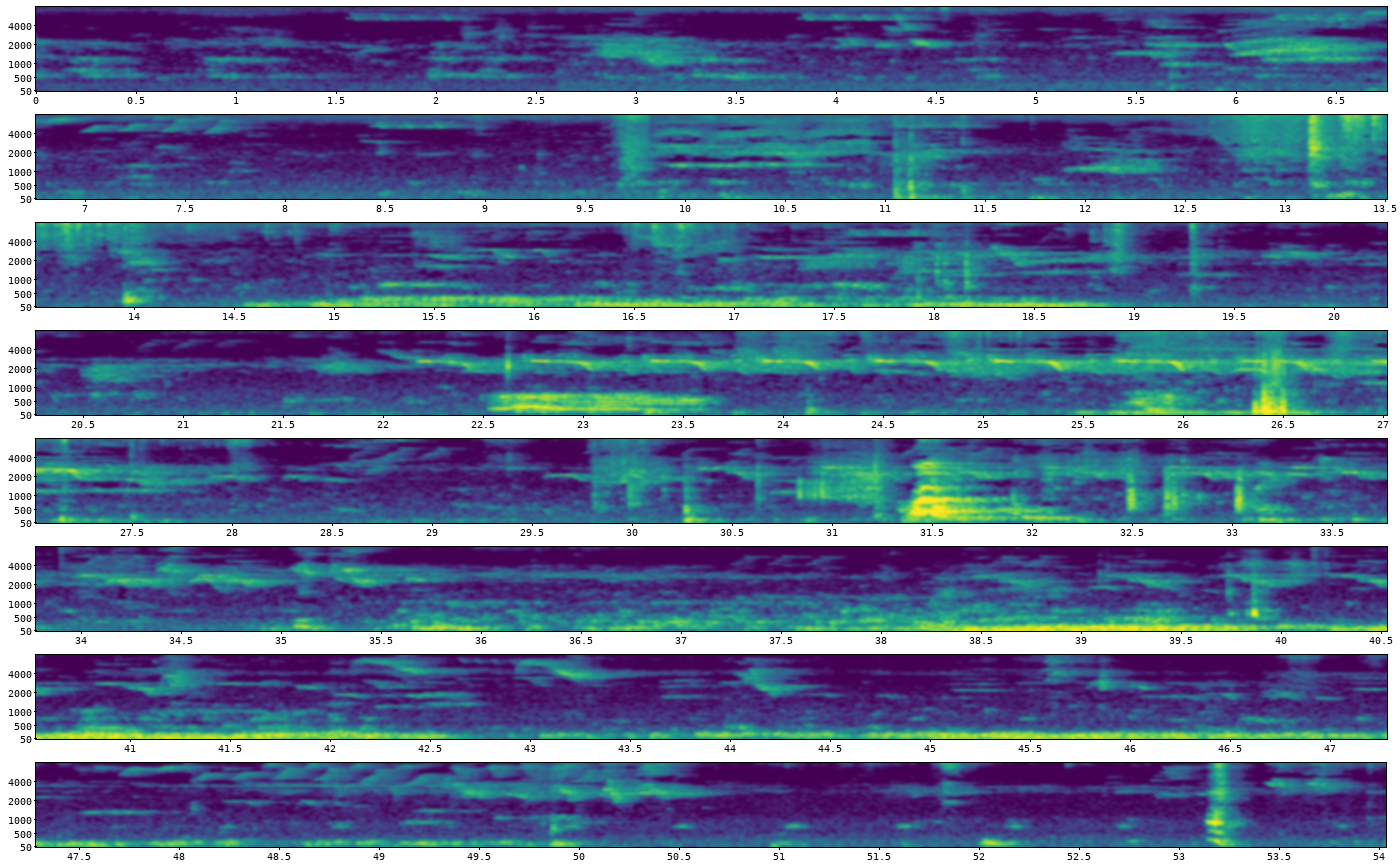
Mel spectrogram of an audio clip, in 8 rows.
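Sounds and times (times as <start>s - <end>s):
birds chirping: 0.0s - 54.0s
low rumbling noise: 35.6s - 42.8s, 43.6s - 48.2s.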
